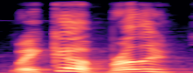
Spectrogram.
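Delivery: high, loud wake-up call. Pretend. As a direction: shout him awake. Calling to wake.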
